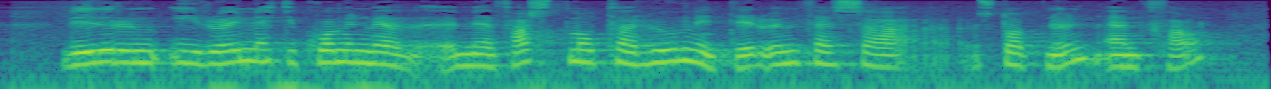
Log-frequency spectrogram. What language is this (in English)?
Icelandic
